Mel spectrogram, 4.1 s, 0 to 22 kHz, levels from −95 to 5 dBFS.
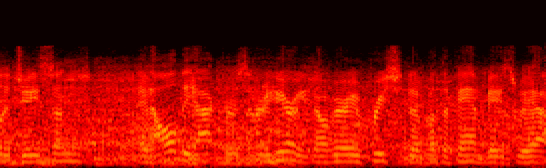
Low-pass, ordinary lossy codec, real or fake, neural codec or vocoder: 7.2 kHz; MP3, 64 kbps; fake; vocoder, 22.05 kHz, 80 mel bands, Vocos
